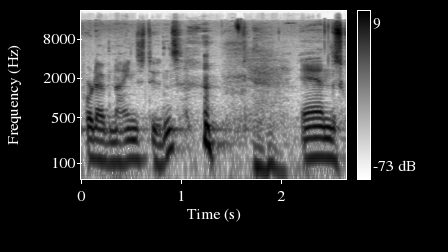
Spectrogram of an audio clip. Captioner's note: chuckling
